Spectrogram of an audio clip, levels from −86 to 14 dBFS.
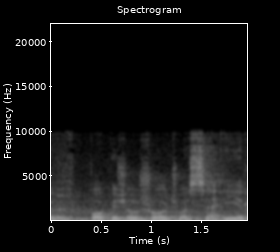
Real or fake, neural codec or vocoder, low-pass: real; none; 9.9 kHz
